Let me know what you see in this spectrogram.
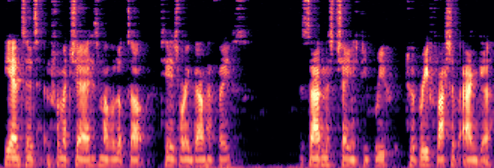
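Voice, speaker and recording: A man narrating a fantasy novel in an audiobook. His voice is husky and low with a bright, forceful edge. He reads in a steady, earnest manner with little rise and fall. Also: fairly quick, low-quality recording.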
